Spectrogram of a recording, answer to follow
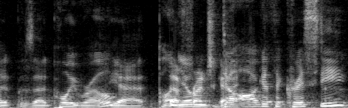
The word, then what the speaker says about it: Poirot: look it's spelled like it's it's not it's pronounced paurav Poirot but it's spelled like parrot-like pe roi T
